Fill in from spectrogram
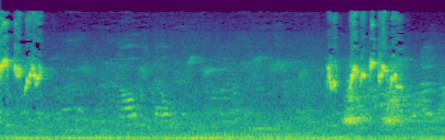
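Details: Morning song of a caged red-whiskered bulbul used for training: a bright warbled phrase at the start, a pause with faint lower notes, then a fuller run of quick, tumbling whistles over low hum.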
